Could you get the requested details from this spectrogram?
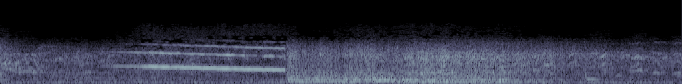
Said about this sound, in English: Heavens to Betsy, what do they load this thing with? I don't think it was the starting pistol, sir. I think it was a rather loud present from the home fleet. They must have thought you were firing at them,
